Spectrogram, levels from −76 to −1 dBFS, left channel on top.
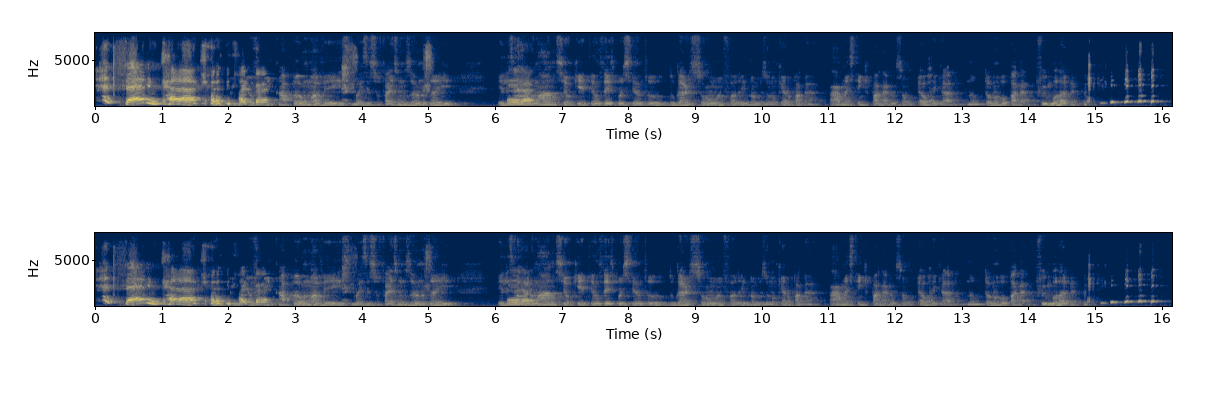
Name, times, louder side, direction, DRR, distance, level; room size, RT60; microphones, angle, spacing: voice 1, 0.0-2.6 6.2-6.6 15.1-15.9, left 4 dB, 40° left, 0.6 m, -19 dB
voice 2, 1.7-14.9, equal, 20° right, 3.2 m, -34 dB
28.0 x 11.0 x 2.7 m
head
